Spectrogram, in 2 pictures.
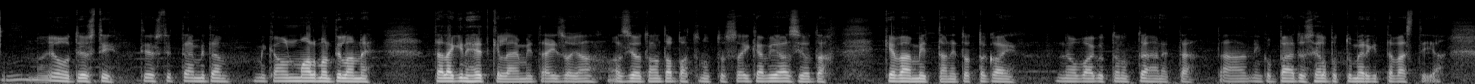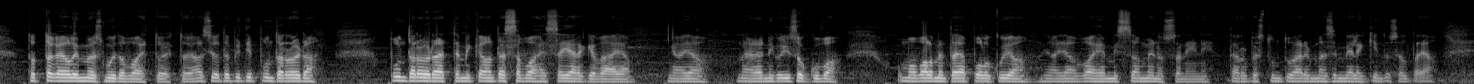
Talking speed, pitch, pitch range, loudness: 155 wpm, 140 Hz, 135-150 Hz, -21 LUFS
